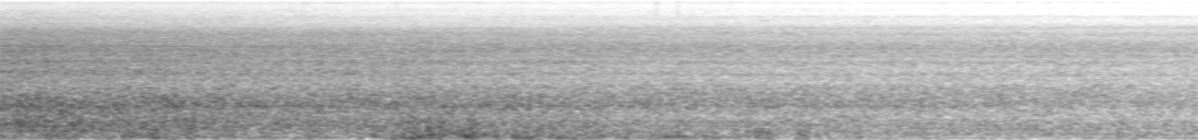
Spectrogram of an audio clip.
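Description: Freight train of container wagons rolling away, its rumble and wheel noise fading steadily as it recedes.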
